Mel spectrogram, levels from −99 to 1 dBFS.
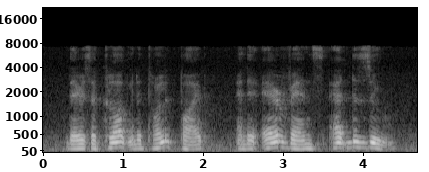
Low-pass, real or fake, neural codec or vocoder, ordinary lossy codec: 7.2 kHz; fake; vocoder, 22.05 kHz, 80 mel bands, WaveNeXt; none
